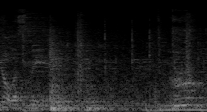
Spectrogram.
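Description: A young man's short, drawn-out vocal sound of surprise near the end, over a steady low hum.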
